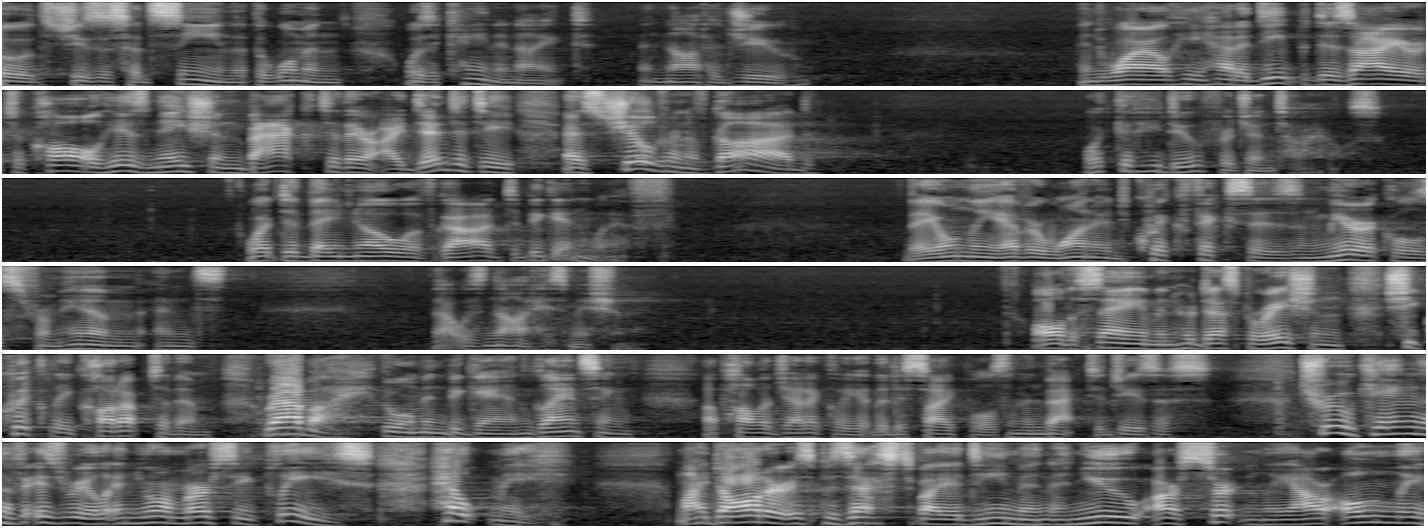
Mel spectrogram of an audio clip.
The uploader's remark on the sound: preached at Northminster Church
